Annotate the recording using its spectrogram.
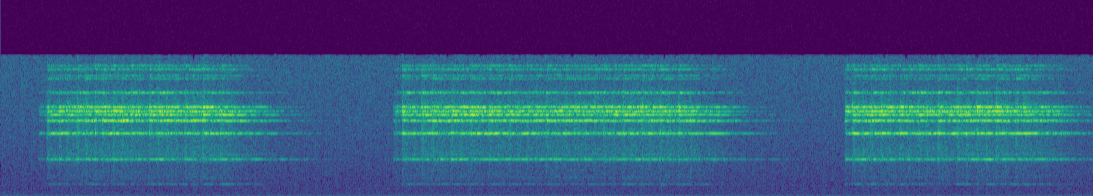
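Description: Altar bells (Sanctus bells) rung three times, each ring a bright chord of several high tones lasting about two seconds and fading before the next, marking the elevation of the chalice at the consecration.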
